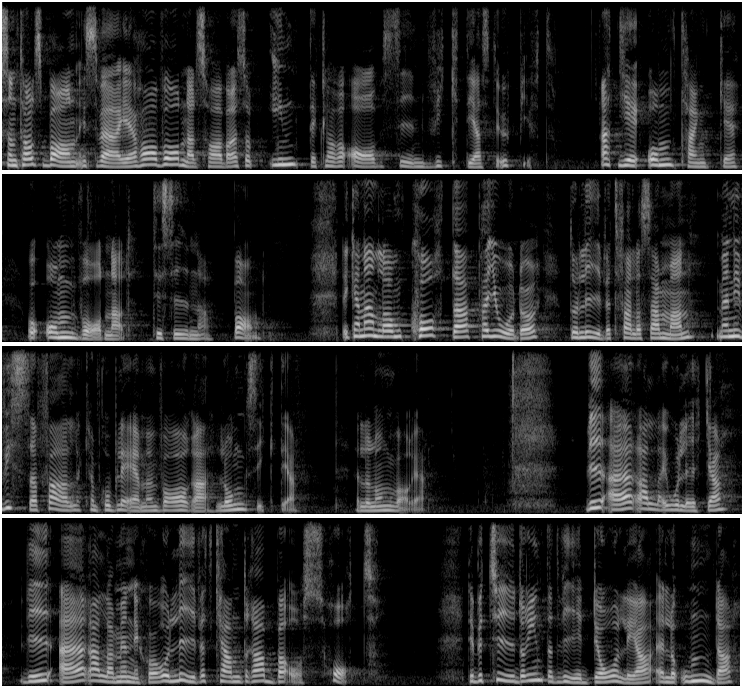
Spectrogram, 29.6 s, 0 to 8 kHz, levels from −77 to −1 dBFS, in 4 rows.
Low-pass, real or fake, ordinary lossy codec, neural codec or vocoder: none; real; none; none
